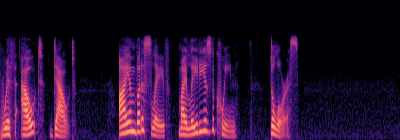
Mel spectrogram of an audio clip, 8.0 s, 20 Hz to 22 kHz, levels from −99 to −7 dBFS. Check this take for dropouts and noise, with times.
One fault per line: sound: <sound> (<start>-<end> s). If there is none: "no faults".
no faults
